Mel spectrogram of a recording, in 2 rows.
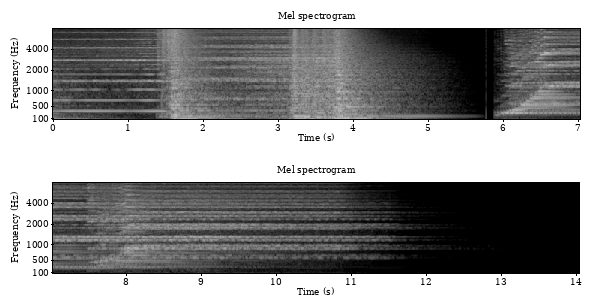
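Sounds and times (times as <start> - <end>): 
orchestral music: 0.0 - 5.3, 5.9 - 11.6.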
